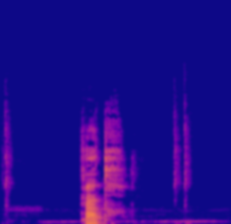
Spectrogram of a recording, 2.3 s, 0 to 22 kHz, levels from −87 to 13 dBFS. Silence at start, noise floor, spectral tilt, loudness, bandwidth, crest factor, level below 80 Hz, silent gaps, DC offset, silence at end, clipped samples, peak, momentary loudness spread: 0.8 s; -60 dBFS; -3 dB/octave; -22 LUFS; 12.5 kHz; 26 dB; -68 dBFS; none; under 0.1%; 0.45 s; under 0.1%; -2 dBFS; 26 LU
